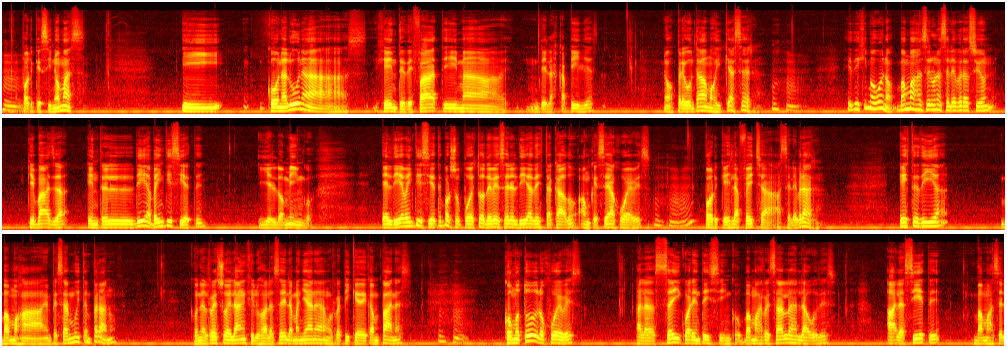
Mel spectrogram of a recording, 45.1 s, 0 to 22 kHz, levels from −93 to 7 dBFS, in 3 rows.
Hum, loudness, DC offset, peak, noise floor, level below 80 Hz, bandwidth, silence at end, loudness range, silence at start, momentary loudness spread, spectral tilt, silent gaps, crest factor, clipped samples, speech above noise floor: none; -16 LUFS; under 0.1%; 0 dBFS; -36 dBFS; -50 dBFS; 18.5 kHz; 0 s; 4 LU; 0 s; 23 LU; -5 dB/octave; none; 18 dB; under 0.1%; 20 dB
